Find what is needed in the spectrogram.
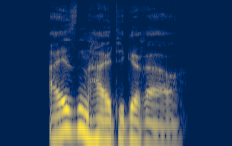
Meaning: inflection of eisenhaltig: 1. strong/mixed nominative masculine singular comparative degree 2. strong genitive/dative feminine singular comparative degree 3. strong genitive plural comparative degree
- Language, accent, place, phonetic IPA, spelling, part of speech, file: German, Germany, Berlin, [ˈaɪ̯zn̩ˌhaltɪɡəʁɐ], eisenhaltigerer, adjective, De-eisenhaltigerer.ogg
